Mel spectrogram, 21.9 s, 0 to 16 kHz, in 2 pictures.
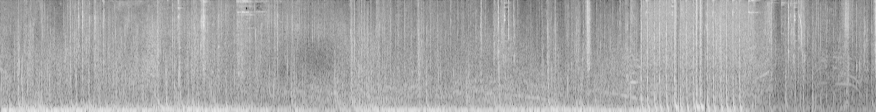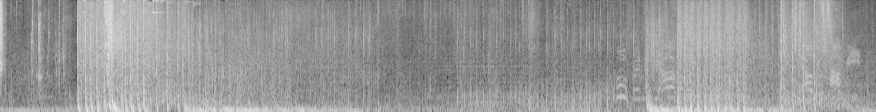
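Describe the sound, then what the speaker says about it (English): Heavy gunfire, booming explosions and artillery fire in a Call of Duty WW2 team deathmatch battle, with a Fritz X bomb strike and battery fire; loud, dense and continuous, with bursts and blasts close and far throughout. "Fritz X-bomb mission underway. Firing battery 1."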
